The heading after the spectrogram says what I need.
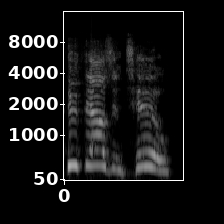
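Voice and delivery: high, loud, slow disbelief; surprised. Real, not acted. Reacting to co-host's birth year, stunned. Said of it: "surprise at her birth year".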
